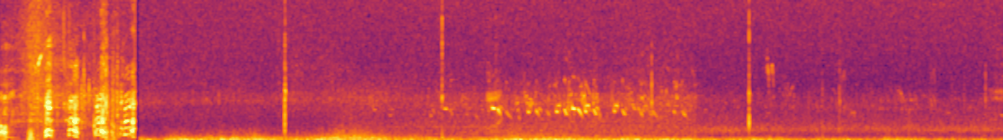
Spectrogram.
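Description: Laughter, then wind rumbling steadily on the microphone across an open golf course, with two faint clicks of a golf club striking the ball, about three seconds in and again about seven and a half seconds in.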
